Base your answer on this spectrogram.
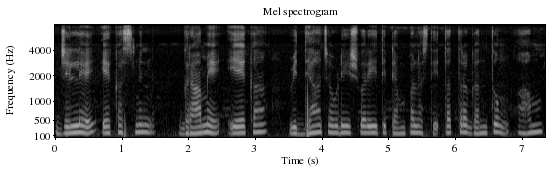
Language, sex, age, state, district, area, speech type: Sanskrit, male, 18-30, Karnataka, Vijayanagara, rural, spontaneous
